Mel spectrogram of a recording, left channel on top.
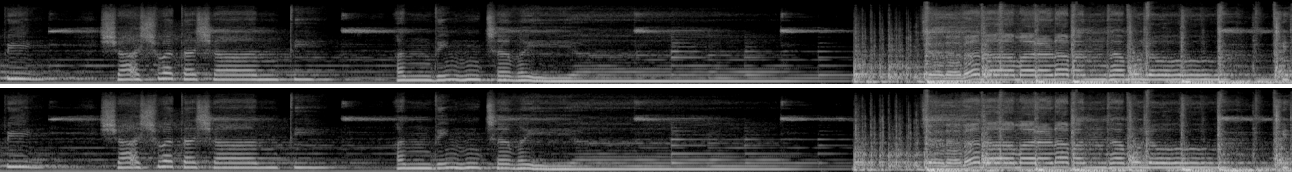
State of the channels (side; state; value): both; normal; correlation 0.83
